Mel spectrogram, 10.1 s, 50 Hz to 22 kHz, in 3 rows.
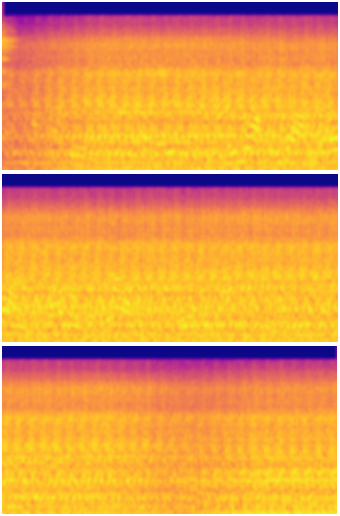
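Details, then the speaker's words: Diesel ALS 234, four cylinders, after a three-day overhaul with all pistons replaced: a steady, even idle near four beats a second with no knocks or misses. The engine sounds healthy and firmer than before. "mesin lebih mantap ya sekarang ya"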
